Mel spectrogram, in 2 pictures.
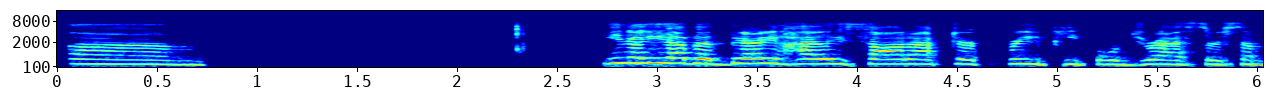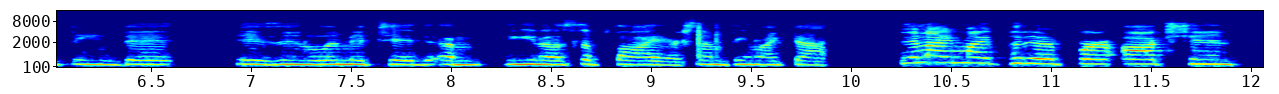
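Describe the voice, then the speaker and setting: A woman's voice: high voice, pushed and bright, no echo. A woman hosting a casual livestream tutorial, chatting straight to her viewers as she explains things. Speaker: reseller vlog host. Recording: dull lo-fi dry sound.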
